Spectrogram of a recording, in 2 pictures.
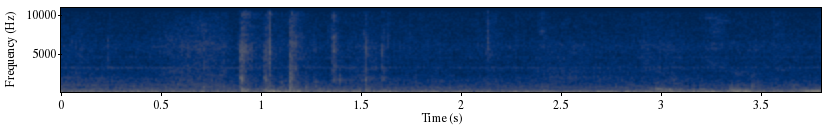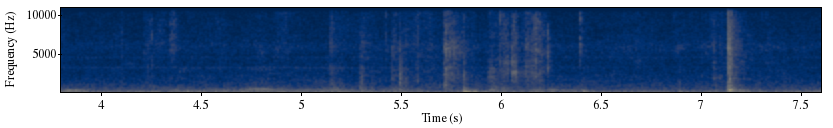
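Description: Cards are placed with soft taps on a table.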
